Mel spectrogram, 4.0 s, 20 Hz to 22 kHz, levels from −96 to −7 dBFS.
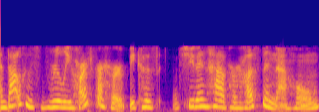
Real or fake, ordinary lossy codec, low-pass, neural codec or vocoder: real; AAC, 16 kbps; 7.2 kHz; none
